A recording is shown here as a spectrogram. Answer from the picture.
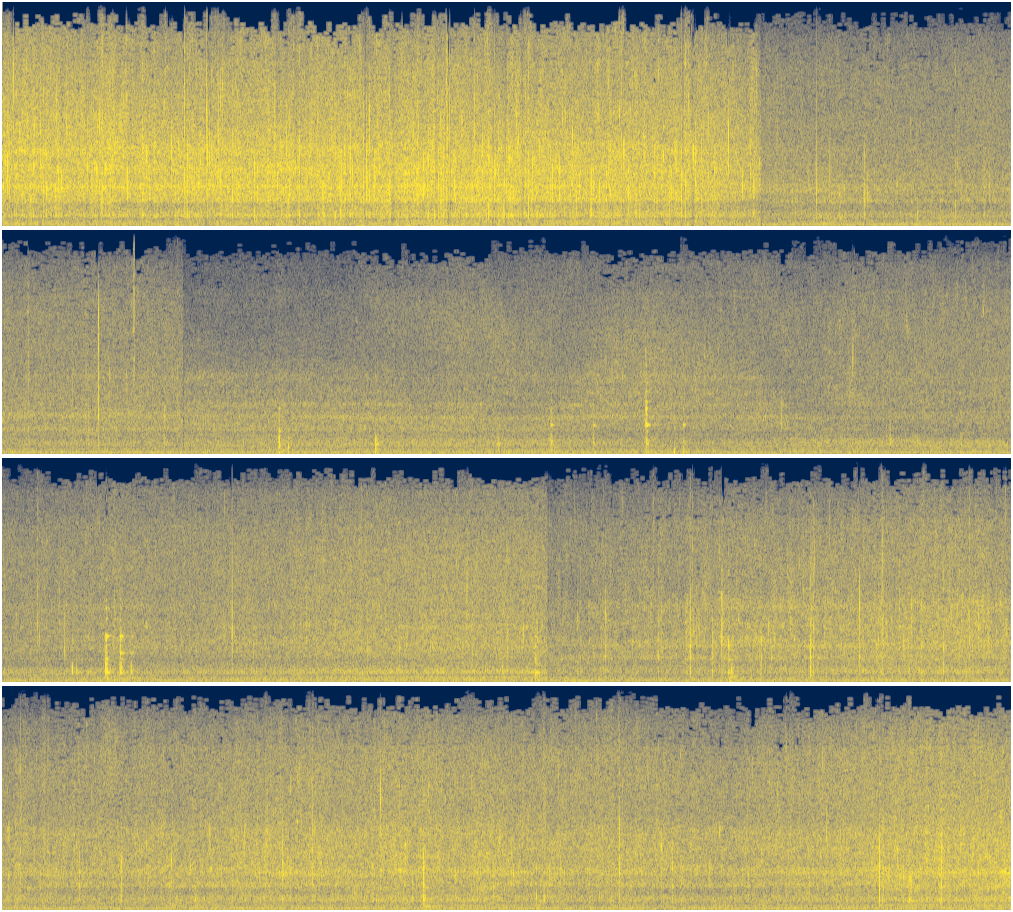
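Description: Diced onions frying in hot oil in a pot: a loud sizzle as they go in, dropping after about six seconds to a quieter steady sizzle with scattered clicks of utensils on the pot. The sizzle swells again toward the end as chopped parsley fries with the onions.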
